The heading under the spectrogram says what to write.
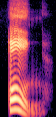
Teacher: Let it ring in the back, through the nose. It buzzes in the back.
